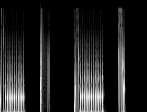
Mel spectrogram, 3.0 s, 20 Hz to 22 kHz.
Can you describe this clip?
part of pack of 27 (funny) sounds, shorter than 3 seconds.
